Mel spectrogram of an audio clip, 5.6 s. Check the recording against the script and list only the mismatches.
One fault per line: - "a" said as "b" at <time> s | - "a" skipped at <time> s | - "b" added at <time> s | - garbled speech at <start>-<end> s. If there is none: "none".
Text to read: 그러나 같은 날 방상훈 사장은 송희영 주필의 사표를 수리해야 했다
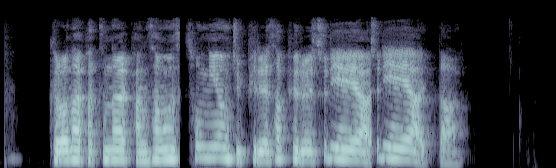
- "사장은" skipped at 1.8 s
- "수리해야" added at 3.7 s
